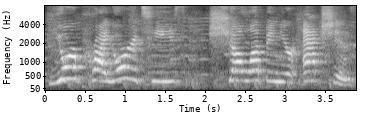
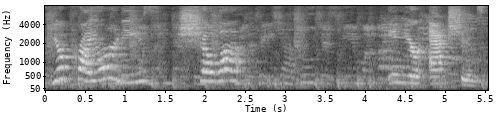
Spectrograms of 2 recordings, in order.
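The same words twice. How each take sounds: First: It is said at a louder volume. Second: It is said at a normal volume.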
